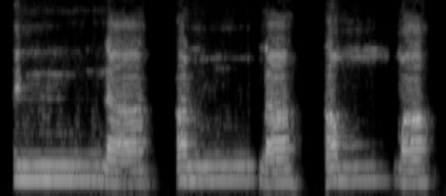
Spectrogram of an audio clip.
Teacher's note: গুন্না, নাকের ভিতর থেকে উচ্চারিত হবে।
